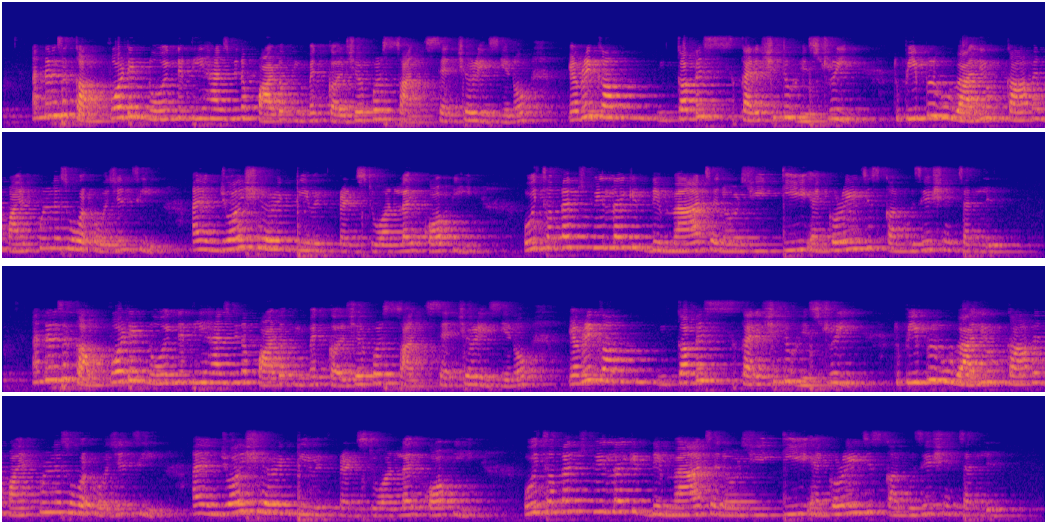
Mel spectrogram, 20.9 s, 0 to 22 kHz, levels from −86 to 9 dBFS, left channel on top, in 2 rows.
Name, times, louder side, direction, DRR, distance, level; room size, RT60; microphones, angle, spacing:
voice 1, 0.3-8.5 9.0-12.0 12.3-15.1 15.7-20.4, left 1 dB, 50° left, 1 dB, 2.2 m, -23 dB
16.5 x 9.9 x 3.1 m, 1.0 s
head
